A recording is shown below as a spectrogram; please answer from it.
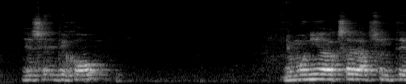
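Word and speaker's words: pneumonia: जैसे देखो, निमोनिया अक्सर आप सुनते हैं, न्यूमोनिया। यहाँ देखो, एन के पहले पी आ रहा है तो यहाँ पे निमोनिया में ये पी साइलेंट रहेगा।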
